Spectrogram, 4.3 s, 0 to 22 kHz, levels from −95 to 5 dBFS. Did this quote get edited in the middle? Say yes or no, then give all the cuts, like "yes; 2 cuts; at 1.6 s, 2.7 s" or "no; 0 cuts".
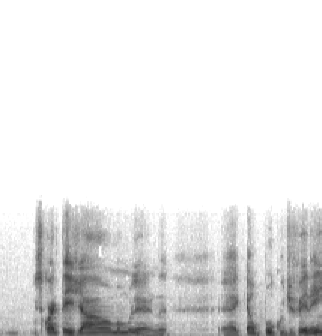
no; 0 cuts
